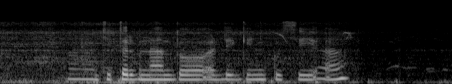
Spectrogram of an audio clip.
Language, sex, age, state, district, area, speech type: Santali, female, 30-45, Jharkhand, Seraikela Kharsawan, rural, spontaneous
